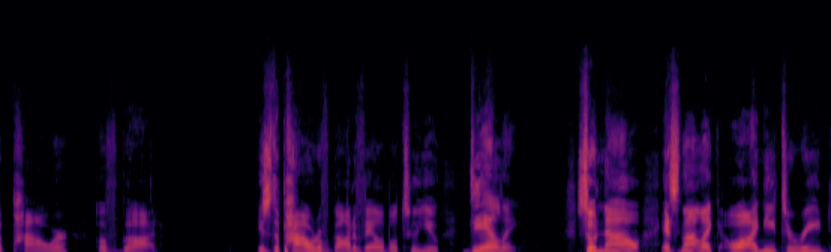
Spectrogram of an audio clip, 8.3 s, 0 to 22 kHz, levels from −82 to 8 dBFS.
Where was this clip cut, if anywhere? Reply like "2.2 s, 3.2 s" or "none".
none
